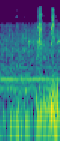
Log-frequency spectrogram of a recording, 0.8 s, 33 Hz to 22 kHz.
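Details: Fussy chipping sparrows, apparently including a young one, on 04-07-2013: two quick, sharp, high chip notes a fraction of a second apart, over a low engine rumble and steady hum.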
